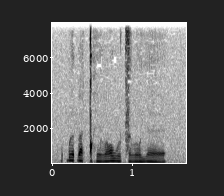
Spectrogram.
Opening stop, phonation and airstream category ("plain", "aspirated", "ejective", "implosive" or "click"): implosive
